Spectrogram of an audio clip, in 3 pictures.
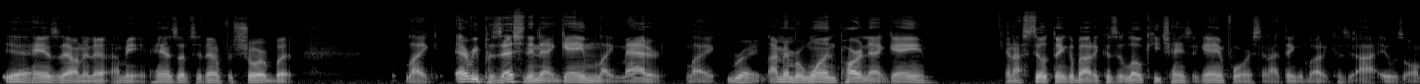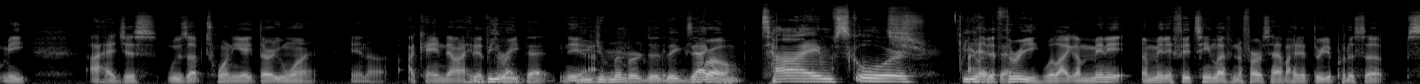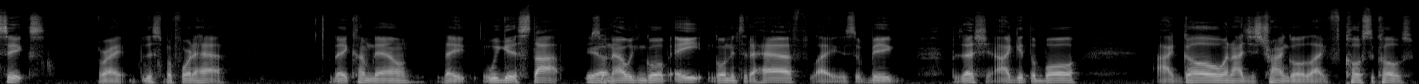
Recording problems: none

